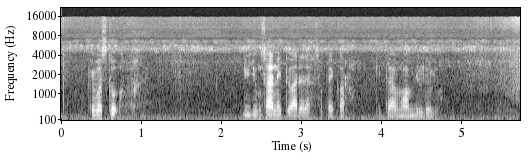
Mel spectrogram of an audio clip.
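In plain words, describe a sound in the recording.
A young man speaks calmly close by.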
